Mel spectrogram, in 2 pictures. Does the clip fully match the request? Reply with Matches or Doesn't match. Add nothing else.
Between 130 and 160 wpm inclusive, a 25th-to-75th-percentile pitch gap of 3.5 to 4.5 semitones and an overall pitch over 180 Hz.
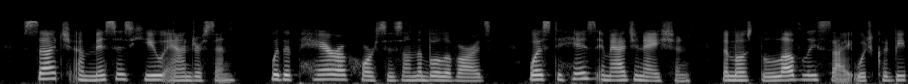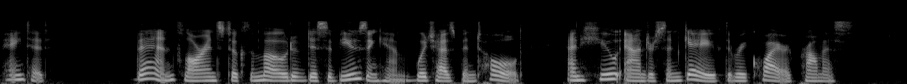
Matches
